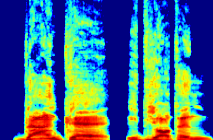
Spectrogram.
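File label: Medic jeers, Spanish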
